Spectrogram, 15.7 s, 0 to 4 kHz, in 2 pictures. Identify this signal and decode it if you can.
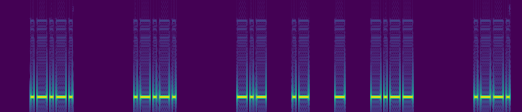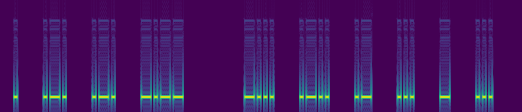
Morse code, heard as a keyed tone, about 25 wpm, spaced as for 15 wpm, 550 Hz. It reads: <AR> <AR> KATY PERRY BLASTS
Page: News Headlines in Morse Code at 15 WPM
